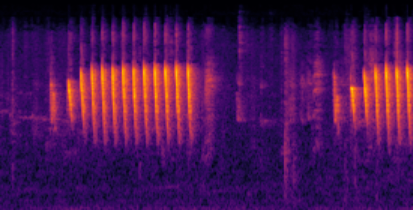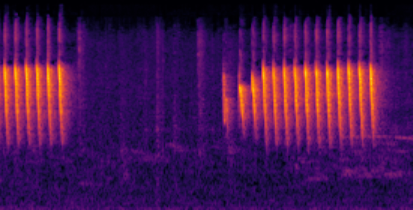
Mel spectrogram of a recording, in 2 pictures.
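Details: Bar-winged prinia ('ciblek kristal') giving three rapid, buzzy trills of high, evenly spaced notes, each lasting over a second and separated by short silent gaps with faint single chips.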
